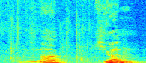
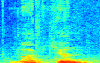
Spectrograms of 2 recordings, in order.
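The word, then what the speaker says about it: 莫見: 차이가 있는데, 자, 이걸 우리가 아까 이게 막견, 근데 여기서는 막현입니다. 그게 견자로 발음해도 좋고 현자로 해도 좋은데 여기서 현자로 읽을 때는 나타나, 내가 본다는 뜻이 아니라 나에게 나타난다. 그러니까 이게 지금 막현호은 이게 이 은자가 은둔한다는 뜻이죠.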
